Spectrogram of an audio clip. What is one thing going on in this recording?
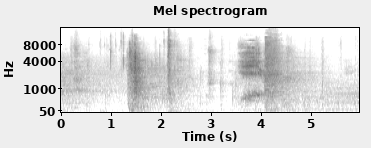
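Footsteps walk slowly on a hard floor.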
